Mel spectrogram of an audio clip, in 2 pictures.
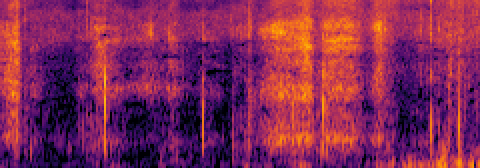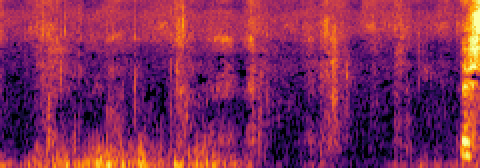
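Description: Footsteps on a gravelly asphalt path, a series of light separate steps, with a low rumble loudest about three to four seconds in.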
